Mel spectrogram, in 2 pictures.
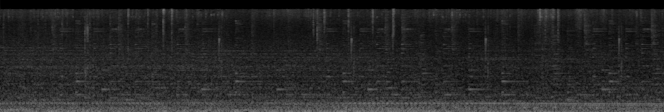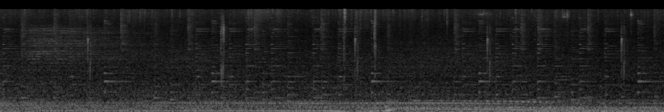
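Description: A car engine drones steadily from inside the cabin, its pitch shifting as the revs blip and settle during a rev-matched downshift near the end, with no talking.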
